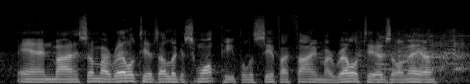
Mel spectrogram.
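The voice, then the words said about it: Louisiana Southern accent. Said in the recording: “as you can tell, accent is not from Minnesota. My accent is from down in New Orleans in Baton Rouge, Louisiana.”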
